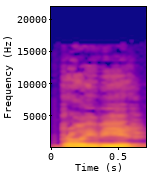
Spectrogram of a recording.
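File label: "prohibir", Spanish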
